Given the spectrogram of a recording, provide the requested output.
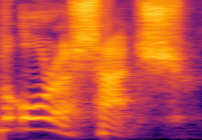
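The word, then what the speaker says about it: Orašac: So the village where where my source is the village of Orasach, Oh. which is spelled Orasac.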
